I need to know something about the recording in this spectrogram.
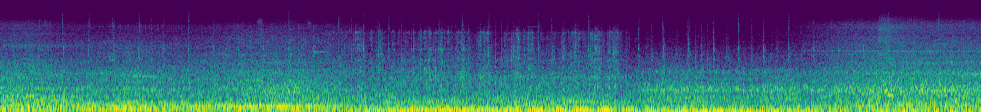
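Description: Heavy machinery engines rumble.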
